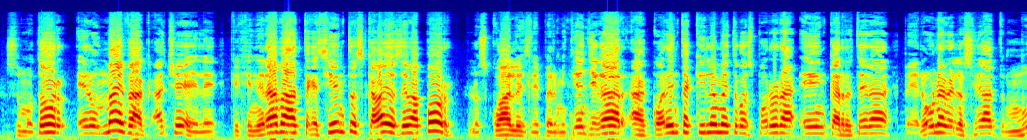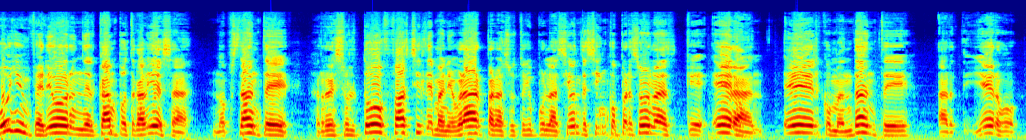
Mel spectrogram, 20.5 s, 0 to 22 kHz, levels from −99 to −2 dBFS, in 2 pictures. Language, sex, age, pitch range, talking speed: Spanish, male, 40-59, 145-215 Hz, 145 wpm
